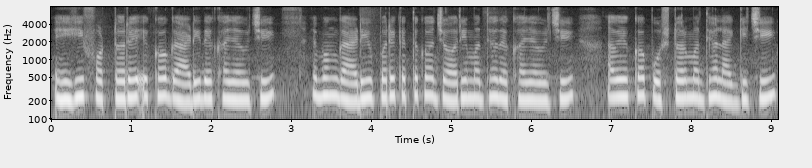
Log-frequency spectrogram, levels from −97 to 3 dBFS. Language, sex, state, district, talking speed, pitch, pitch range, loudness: Odia, female, Odisha, Malkangiri, 120 wpm, 220 Hz, 210-235 Hz, -12 LUFS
